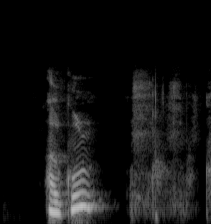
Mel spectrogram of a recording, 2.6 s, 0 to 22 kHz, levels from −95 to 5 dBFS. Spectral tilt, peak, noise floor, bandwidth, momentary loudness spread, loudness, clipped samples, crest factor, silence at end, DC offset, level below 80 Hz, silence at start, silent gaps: -8.5 dB/octave; -16 dBFS; -61 dBFS; 7 kHz; 25 LU; -31 LUFS; under 0.1%; 18 dB; 0 s; under 0.1%; -68 dBFS; 0.6 s; none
